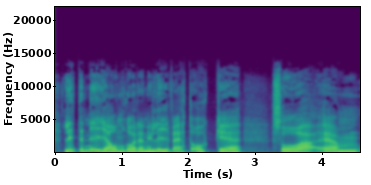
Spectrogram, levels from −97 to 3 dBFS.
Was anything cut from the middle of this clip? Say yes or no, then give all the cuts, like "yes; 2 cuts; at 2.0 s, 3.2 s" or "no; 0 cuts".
no; 0 cuts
